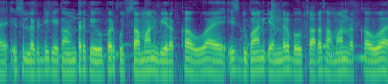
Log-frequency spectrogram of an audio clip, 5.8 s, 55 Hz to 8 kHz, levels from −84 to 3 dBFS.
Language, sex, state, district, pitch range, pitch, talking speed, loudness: Hindi, male, Uttar Pradesh, Saharanpur, 110-125 Hz, 120 Hz, 225 wpm, -19 LUFS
